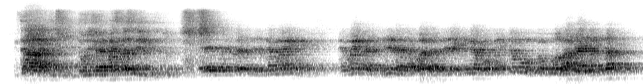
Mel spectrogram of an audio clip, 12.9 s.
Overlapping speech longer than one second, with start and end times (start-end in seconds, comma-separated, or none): none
